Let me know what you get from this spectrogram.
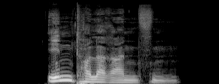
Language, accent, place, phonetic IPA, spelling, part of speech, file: German, Germany, Berlin, [ˈɪntoleˌʁant͡sn̩], Intoleranzen, noun, De-Intoleranzen.ogg
- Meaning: plural of Intoleranz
